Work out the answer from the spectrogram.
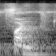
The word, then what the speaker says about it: Pfund: कब ब्रैकेट और कब फंड। ठीक है, कुछ लोग इसे पी फंड बोलते हैं और फुंड भी बोलते हैं। हिंदी में जो इसका प्रोनाउंसिएशन होता है वो फुंड होता है।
